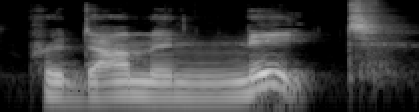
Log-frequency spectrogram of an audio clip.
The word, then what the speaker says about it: predominate: Predominate. Eight. This is just like eight, like I ate something.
